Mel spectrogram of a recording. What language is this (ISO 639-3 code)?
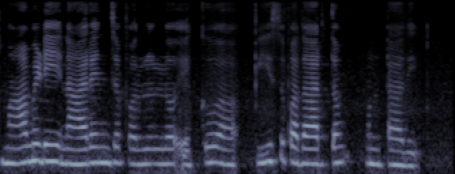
tel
